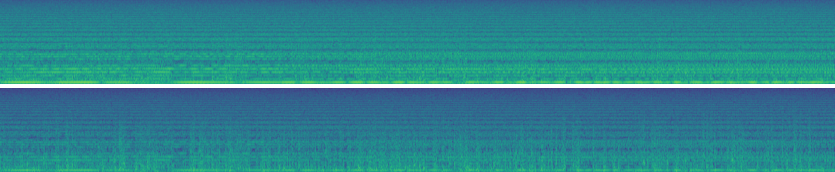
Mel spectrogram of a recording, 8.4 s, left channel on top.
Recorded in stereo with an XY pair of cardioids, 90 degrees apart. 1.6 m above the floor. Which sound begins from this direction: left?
A drone, at 0.0 s.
